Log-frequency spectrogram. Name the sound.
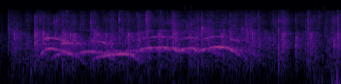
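applause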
